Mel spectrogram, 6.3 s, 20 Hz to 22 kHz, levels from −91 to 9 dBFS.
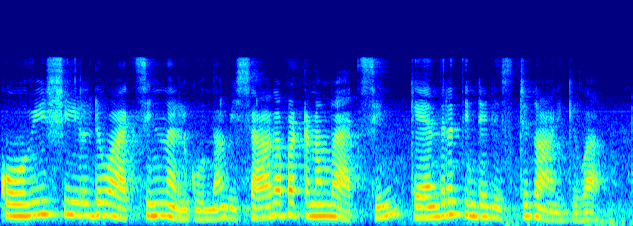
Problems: none marked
